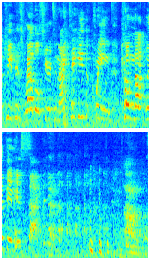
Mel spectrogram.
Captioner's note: laughs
